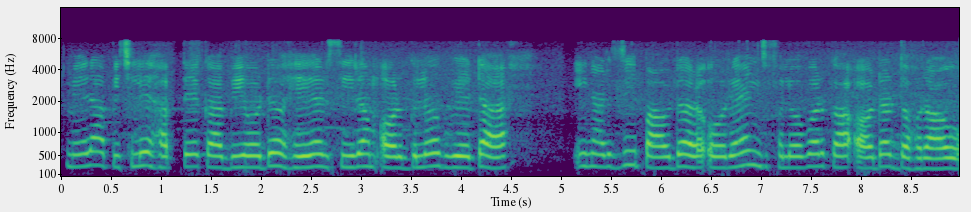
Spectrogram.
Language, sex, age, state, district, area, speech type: Urdu, female, 18-30, Bihar, Supaul, rural, read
